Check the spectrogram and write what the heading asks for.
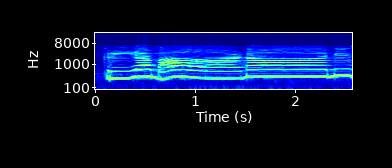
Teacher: ಮಾಣಾ ಎರಡು ದೀರ್ಘ ನಿ ರಸ್ವ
